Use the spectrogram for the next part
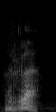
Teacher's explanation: the Sephardic Jews will pronounce it rolled, like r. In my readings, I pronounce it like the modern Israeli pronunciation, r.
